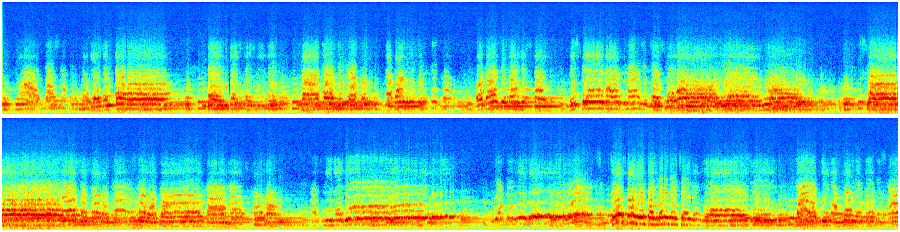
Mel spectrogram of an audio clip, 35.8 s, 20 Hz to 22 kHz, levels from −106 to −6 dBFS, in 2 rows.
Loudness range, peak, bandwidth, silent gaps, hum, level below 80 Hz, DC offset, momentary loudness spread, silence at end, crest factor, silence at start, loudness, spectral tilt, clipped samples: 3 LU; -4 dBFS; 6.4 kHz; none; none; -48 dBFS; under 0.1%; 9 LU; 0 s; 12 dB; 0 s; -16 LUFS; -9 dB/octave; under 0.1%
